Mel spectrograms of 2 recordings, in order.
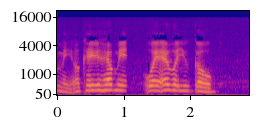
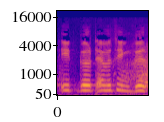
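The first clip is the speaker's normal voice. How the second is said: ordinary talk, nothing marked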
